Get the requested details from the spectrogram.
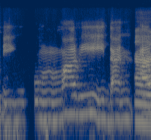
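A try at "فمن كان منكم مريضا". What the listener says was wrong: Kat situ dengung. Minkum maridon.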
